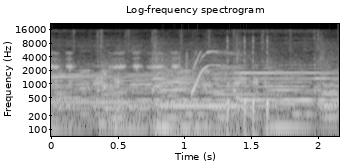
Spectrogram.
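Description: Cartoon frog sound effects: croaks repeating about five times a second, with a quick rising glide about a second in, over steady held tones.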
